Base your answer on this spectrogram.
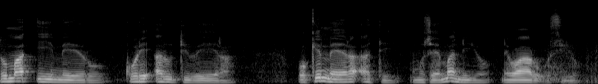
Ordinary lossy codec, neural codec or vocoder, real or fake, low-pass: none; none; real; 14.4 kHz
